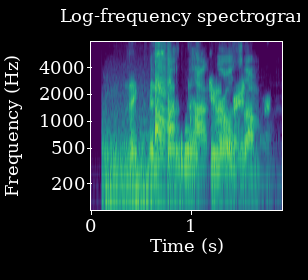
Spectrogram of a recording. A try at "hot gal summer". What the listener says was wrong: But here's the thing: it has to be Caribbean, so it's hot gal. There's no H.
